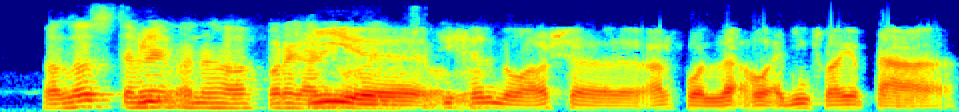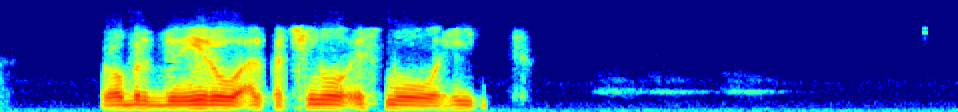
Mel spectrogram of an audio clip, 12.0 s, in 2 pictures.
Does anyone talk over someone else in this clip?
Yes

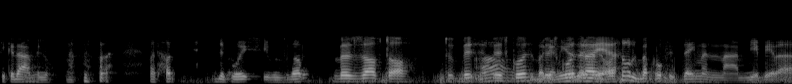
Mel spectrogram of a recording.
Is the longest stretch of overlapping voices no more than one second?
No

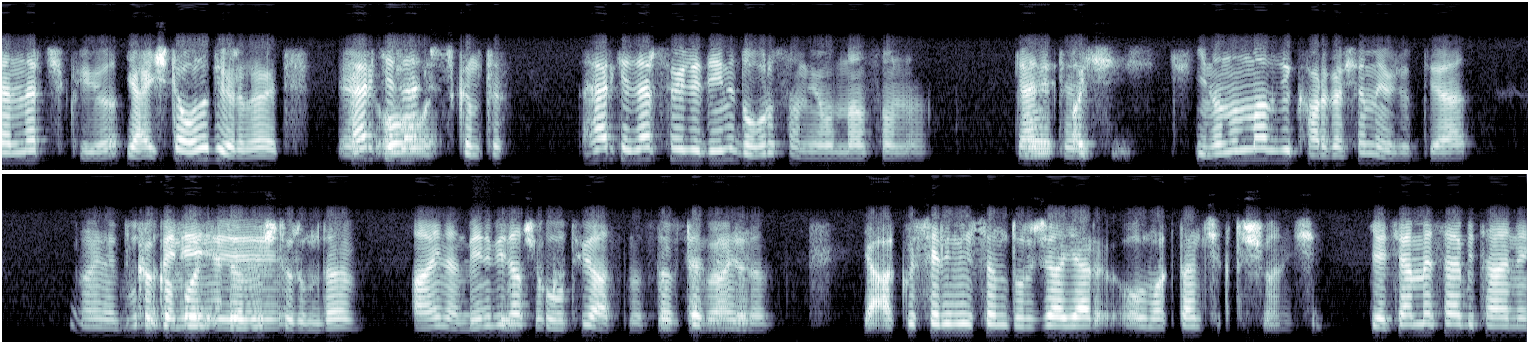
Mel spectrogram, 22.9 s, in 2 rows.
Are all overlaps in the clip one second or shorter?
No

